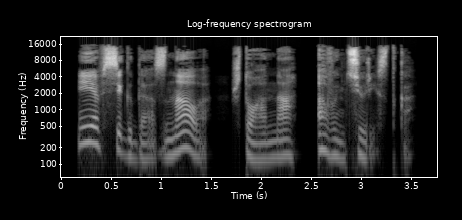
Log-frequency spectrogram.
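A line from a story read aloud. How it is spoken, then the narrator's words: Angry. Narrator (Russian): барыня сердито сказала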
